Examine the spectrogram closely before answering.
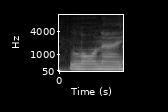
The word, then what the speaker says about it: Lorne: And you worked with Nick Lorre on that, right? Is that how his name's pronounced? What's that? Lorne. Lorne, right.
